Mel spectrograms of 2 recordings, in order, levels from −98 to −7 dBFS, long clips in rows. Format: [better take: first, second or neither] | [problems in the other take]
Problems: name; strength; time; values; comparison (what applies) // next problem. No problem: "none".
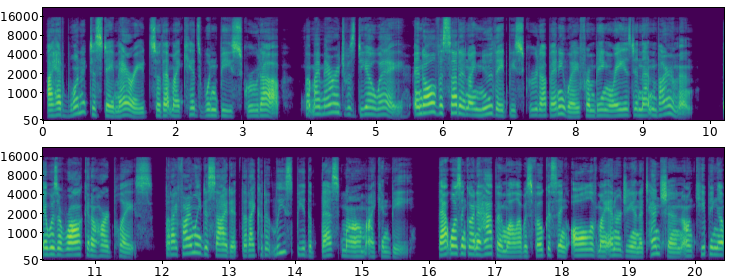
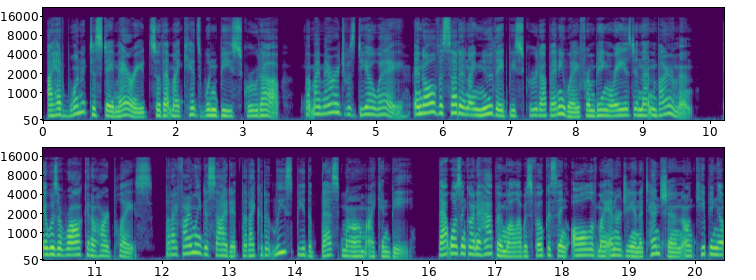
second | thin; very; fading below 900 Hz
